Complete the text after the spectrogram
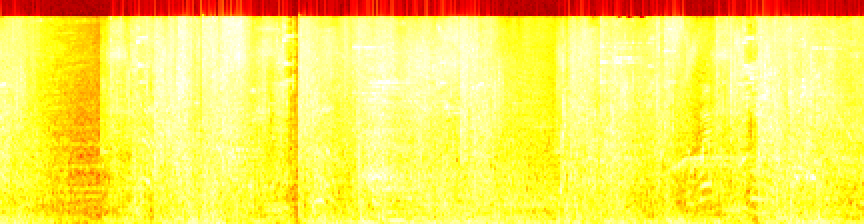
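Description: Game spell blasts and weapon hits crackle and thud in a busy fight.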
